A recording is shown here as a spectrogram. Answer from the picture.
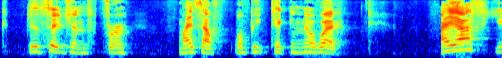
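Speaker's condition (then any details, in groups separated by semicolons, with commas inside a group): Cerebral palsy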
